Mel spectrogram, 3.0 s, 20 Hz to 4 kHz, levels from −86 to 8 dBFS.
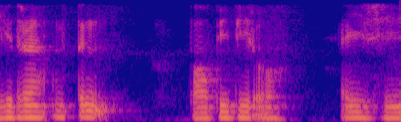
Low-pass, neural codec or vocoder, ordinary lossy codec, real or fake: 3.6 kHz; none; AAC, 32 kbps; real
